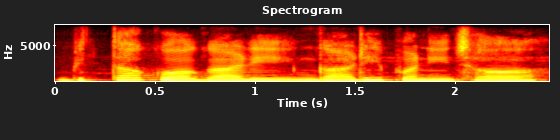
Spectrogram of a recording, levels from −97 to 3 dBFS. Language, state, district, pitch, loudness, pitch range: Nepali, West Bengal, Darjeeling, 230 Hz, -14 LUFS, 225-240 Hz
